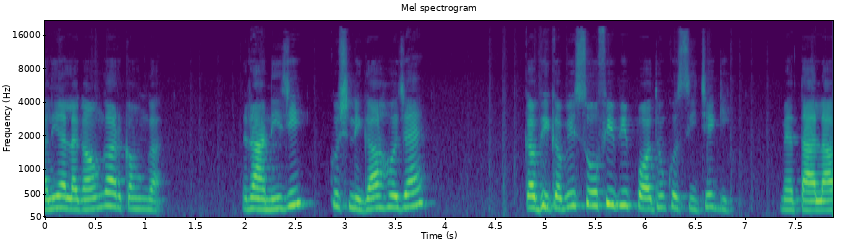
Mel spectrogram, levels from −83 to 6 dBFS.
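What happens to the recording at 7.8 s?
Nothing goes wrong at 7.8 s; the speech plays through that moment intact, with no dropout, click or distortion.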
